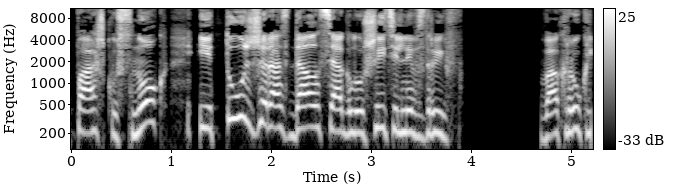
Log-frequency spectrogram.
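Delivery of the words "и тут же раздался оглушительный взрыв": ordinary delivery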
